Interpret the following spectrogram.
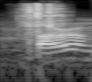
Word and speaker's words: Borough: It's spelled Greenwich, but it's said Greenwich. Borough Market, which is one of the bigger markets in London.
